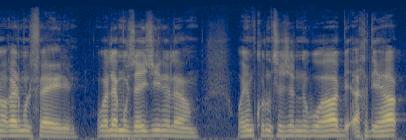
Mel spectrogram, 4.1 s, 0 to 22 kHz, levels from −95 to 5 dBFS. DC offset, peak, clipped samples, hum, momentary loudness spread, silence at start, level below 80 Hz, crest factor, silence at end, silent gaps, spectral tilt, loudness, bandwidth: under 0.1%; -8 dBFS; under 0.1%; none; 9 LU; 0 s; -54 dBFS; 20 dB; 0.05 s; none; -4.5 dB/octave; -28 LUFS; 17 kHz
